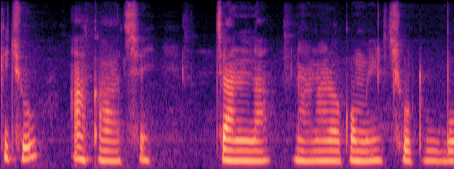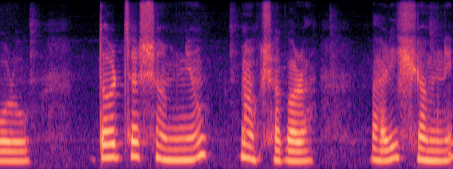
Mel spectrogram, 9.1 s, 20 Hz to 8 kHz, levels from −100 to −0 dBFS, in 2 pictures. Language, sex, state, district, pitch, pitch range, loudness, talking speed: Bengali, female, Jharkhand, Jamtara, 180 Hz, 175-205 Hz, -21 LUFS, 100 wpm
